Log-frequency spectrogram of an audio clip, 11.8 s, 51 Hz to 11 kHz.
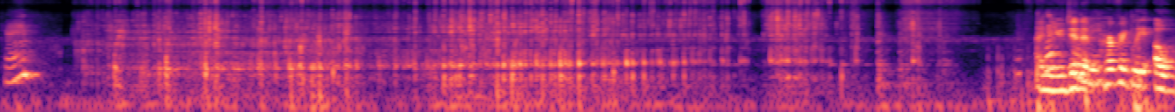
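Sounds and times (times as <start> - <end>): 
green salsa poured onto pozole broth sizzling in a hot pan: 8.3 - 9.8
speech: 10.4 - 11.7.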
